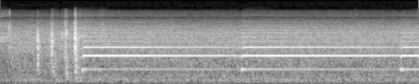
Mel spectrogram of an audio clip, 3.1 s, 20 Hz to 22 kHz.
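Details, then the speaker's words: Firebird with transplanted LS1, first start in 25+ years, 5 gallons in tank: electric fuel pump hums and whines about a second at key-on then shuts off, normal priming; a fuel line leak then appeared. "I hear the fuel pump running. On these fuel pumps, they'll only run for like a second or so before they shut off."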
